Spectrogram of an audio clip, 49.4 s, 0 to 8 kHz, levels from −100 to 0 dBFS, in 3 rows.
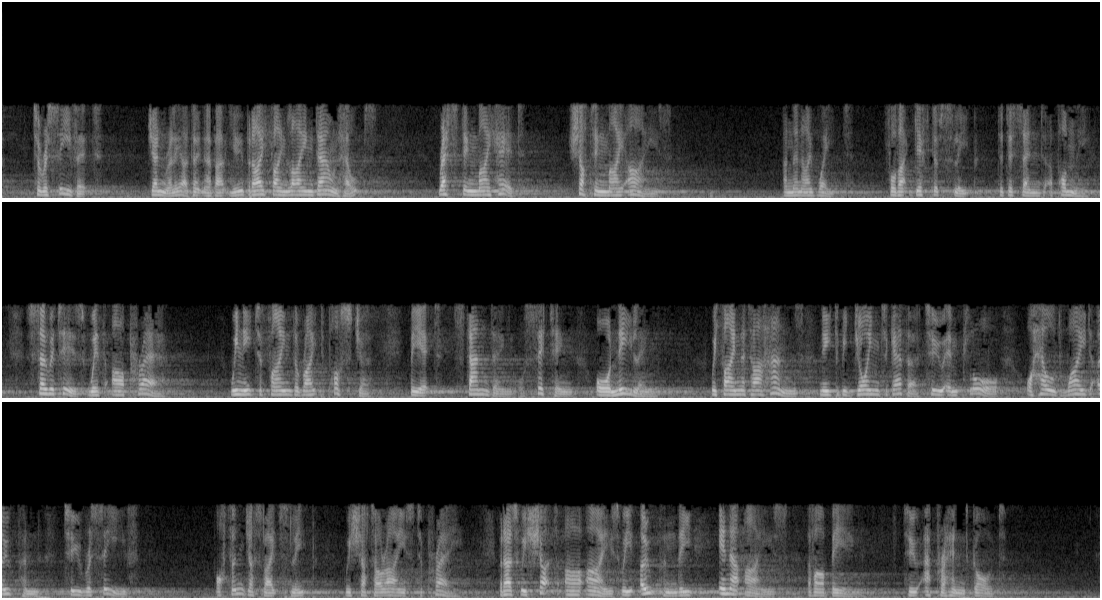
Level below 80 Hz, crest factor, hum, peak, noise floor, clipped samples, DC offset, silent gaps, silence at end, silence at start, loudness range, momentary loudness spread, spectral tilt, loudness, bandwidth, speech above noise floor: -54 dBFS; 20 dB; none; -14 dBFS; -55 dBFS; under 0.1%; under 0.1%; none; 0 s; 0 s; 6 LU; 20 LU; -4 dB/octave; -33 LUFS; 3.9 kHz; 23 dB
